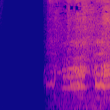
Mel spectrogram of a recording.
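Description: Chickens clucking in their coop in Mpumalanga province, eastern South Africa. A short silence gives way to steady, overlapping clucks that continue to the end.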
